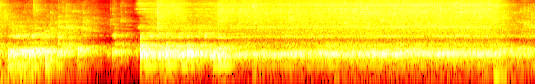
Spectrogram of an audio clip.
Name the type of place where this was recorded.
restroom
